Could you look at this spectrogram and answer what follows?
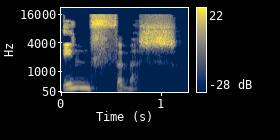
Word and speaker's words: infamous: for a bad thing all infamous stress on the in pitches doesn't mean the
